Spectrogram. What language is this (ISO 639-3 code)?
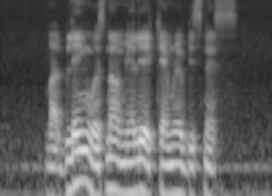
eng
